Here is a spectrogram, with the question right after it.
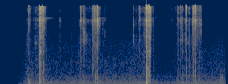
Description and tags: The sound of someone opening and closing a butterfly knife
butterfly-knife, metal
